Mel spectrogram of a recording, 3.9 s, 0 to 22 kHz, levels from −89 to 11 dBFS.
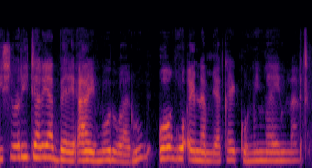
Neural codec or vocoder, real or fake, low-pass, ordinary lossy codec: codec, 24 kHz, 1.5 kbps, HILCodec; fake; 10.8 kHz; Opus, 64 kbps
